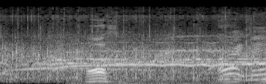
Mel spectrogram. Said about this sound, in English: All right, uh, I can hit the clap for that.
